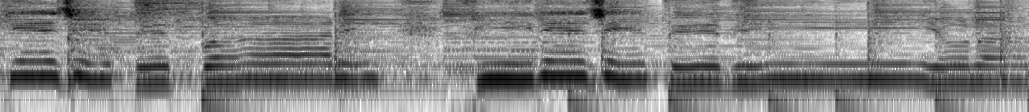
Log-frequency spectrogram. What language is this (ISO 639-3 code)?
hin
